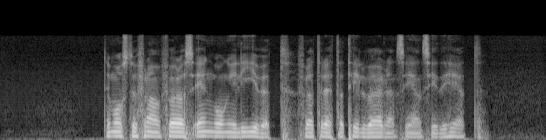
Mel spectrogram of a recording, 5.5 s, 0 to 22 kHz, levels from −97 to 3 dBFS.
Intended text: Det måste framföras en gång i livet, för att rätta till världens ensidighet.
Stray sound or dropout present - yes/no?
no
